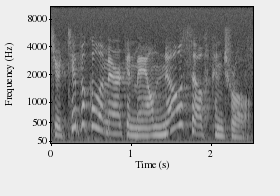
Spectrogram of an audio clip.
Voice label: voice woman Your Typical American Male no Self Control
